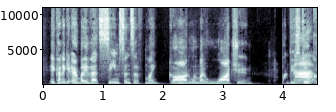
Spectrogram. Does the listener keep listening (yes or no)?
no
